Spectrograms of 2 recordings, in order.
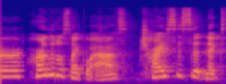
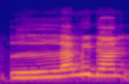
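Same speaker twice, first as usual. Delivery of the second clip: sarcastic; 5 semitones higher, much slower than usual. Retold or imitated. Sarcastic retort to roommate's moment.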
